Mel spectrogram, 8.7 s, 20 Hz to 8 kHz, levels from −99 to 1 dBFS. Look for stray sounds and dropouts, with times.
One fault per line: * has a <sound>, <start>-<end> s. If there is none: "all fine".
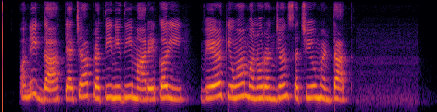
all fine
